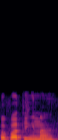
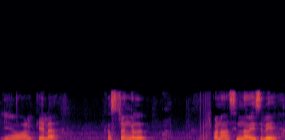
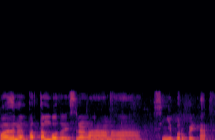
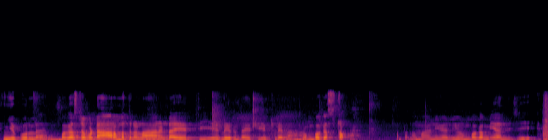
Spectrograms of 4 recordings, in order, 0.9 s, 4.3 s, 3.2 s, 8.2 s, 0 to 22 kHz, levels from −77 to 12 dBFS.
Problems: none marked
